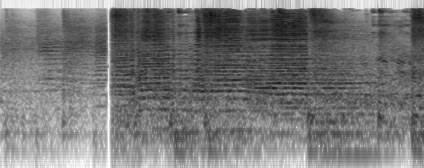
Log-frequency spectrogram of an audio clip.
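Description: Loud brass band music, with trombones and trumpets, cutting in suddenly about a second in after a quieter hum of crowd noise.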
